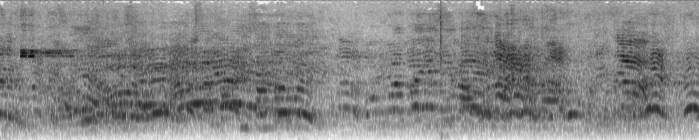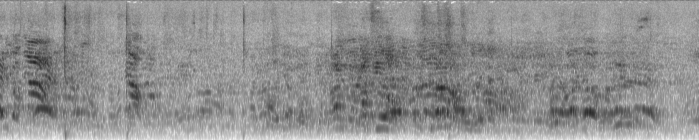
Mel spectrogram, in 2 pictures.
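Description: Overlapping chatter of several people talking and calling out at once, with no break.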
